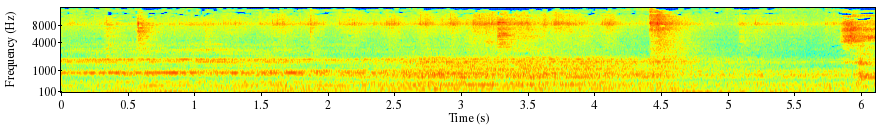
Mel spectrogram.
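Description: Television drama soundtrack: a steady low rumble under sustained, ominous-sounding held tones of background score.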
